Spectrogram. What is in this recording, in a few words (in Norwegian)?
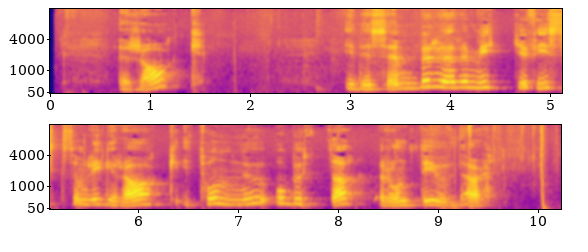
"rak", Numedalsmål; Då er fisken rak.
